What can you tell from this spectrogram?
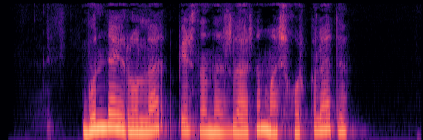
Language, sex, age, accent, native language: Uzbek, female, 25-34, Xorazm, Uzbek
